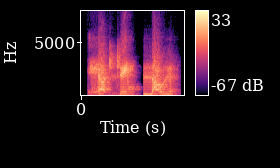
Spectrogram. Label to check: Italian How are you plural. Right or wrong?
Wrong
